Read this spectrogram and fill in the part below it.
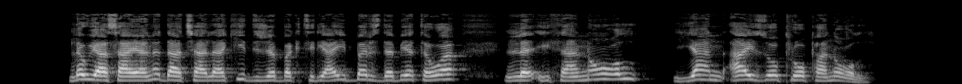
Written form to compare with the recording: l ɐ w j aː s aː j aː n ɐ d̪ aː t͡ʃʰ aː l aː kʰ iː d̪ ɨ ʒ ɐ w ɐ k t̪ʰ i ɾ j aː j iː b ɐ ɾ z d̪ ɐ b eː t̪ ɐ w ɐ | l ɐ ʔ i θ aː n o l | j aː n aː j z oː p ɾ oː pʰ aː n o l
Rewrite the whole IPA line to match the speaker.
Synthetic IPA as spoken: l ɐ w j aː s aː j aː n ɐ d̪ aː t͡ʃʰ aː l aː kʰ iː d̪ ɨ ʒ ɐ b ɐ k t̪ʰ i ɾ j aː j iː b ɐ ɾ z d̪ ɐ b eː t̪ ɐ w ɐ | l ɐ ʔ i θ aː n o l | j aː n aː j z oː p ɾ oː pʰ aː n o l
